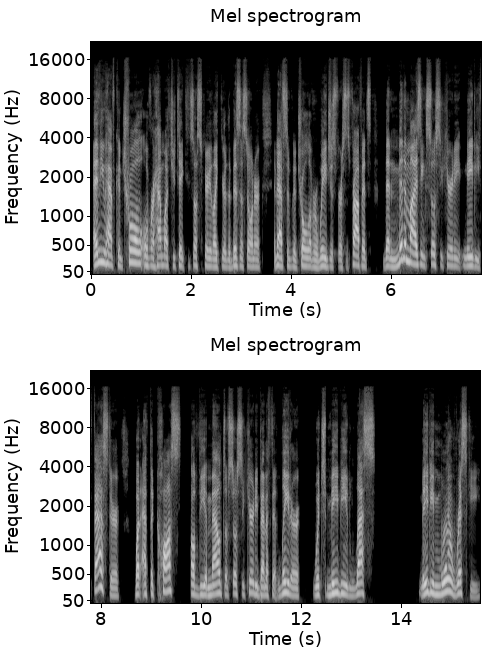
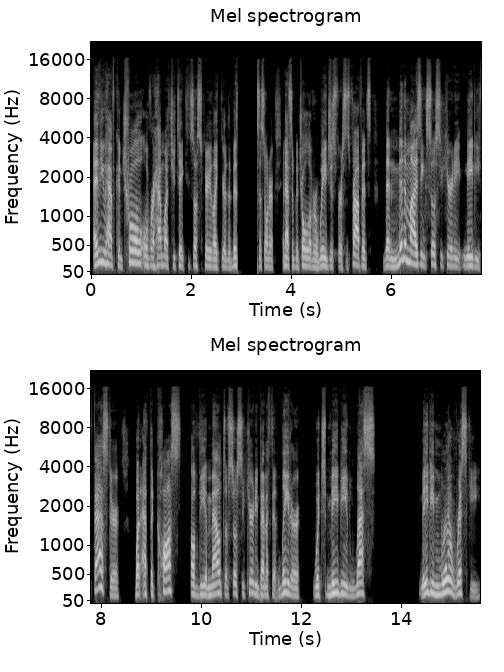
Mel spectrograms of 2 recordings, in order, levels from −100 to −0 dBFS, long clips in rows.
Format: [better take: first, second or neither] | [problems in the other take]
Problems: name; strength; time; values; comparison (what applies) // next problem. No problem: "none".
first | audio freezing; at 3 s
